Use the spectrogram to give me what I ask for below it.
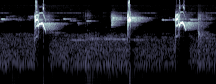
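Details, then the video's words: Wild crimson sunbird's distinctive 'jrejet cuit' call for luring: three sharp, very high chirps, the first and last with a dipping, trailing tail, over a light hiss. "Jrejet Cuit Suara Panggilan Khas Sogon Liar untuk pancingan sogon agar gacor"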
